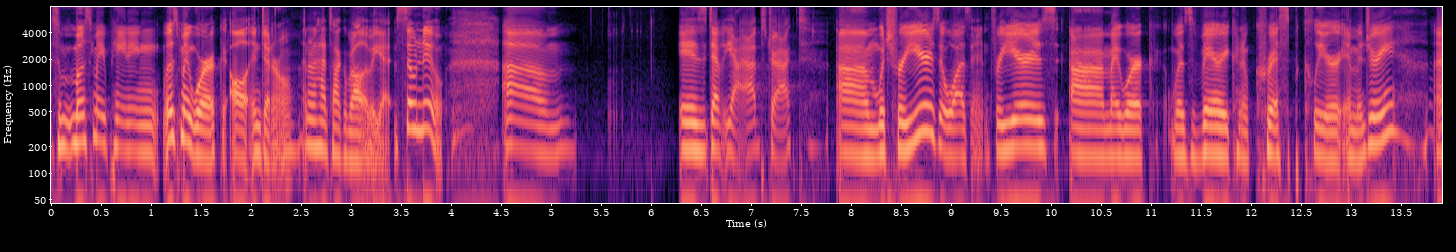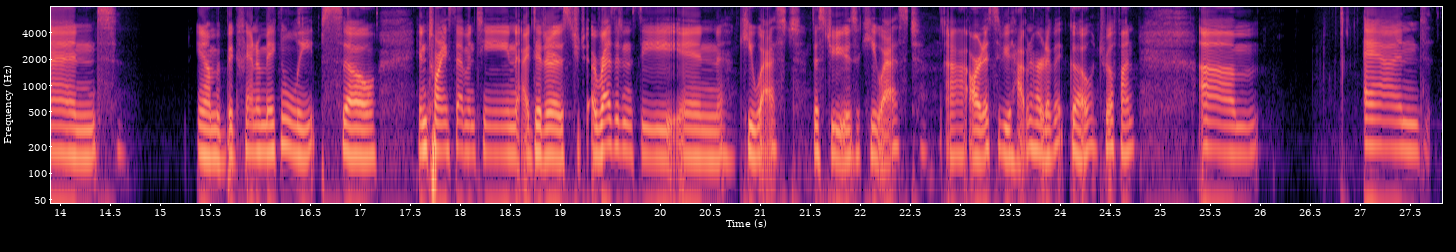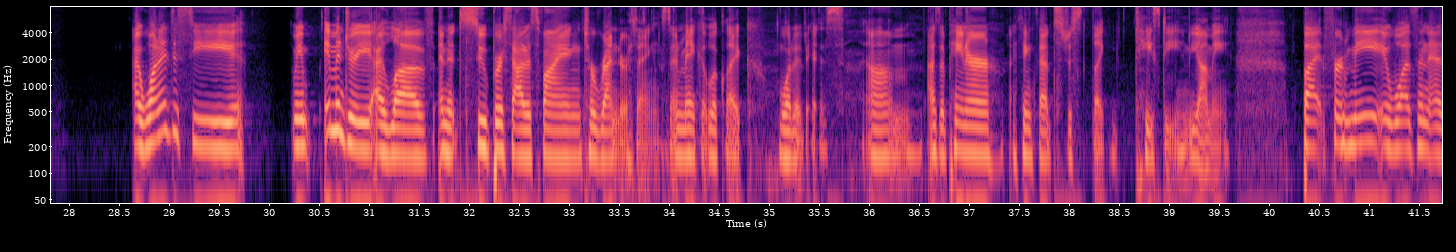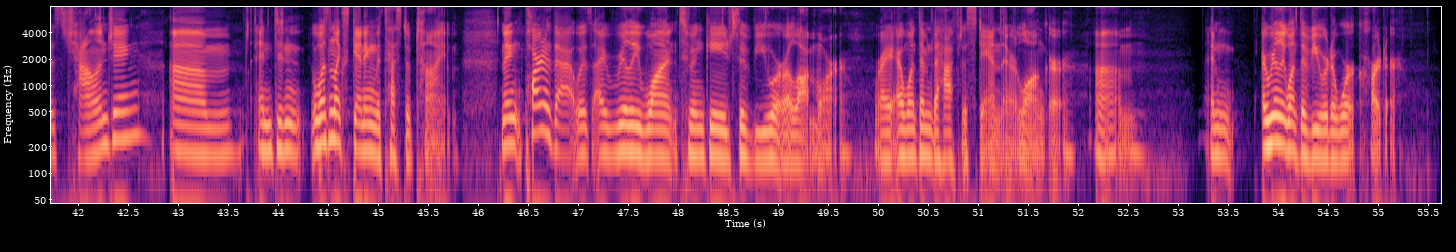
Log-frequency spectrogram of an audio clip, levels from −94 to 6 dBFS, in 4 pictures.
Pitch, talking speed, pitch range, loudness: 170 Hz, 195 wpm, 160-195 Hz, -17 LUFS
